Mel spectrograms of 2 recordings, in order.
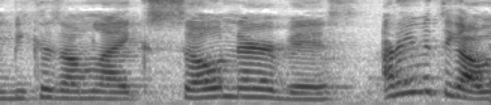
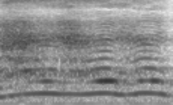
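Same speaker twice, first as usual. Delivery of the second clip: high, hushed half-whispered call; 7 semitones higher, 5 dB quieter than usual. Retelling being stranded with a dead phone, everyone gone: retelling half-whispering 'hey'. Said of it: "I'm whispering".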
